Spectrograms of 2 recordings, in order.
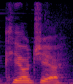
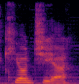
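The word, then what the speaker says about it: Chioggia: to be going to kogia but um yeah I realized that I'd been pronouncing it wrong all day so it's kogia not kogia sorry about that um but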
